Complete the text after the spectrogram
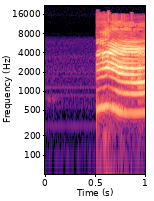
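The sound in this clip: A single cat meow from a video game: a clear, tonal call of about half a second that starts abruptly after silence.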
